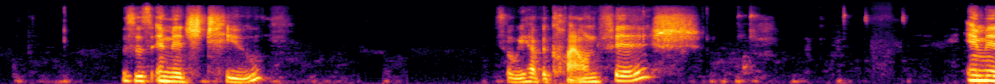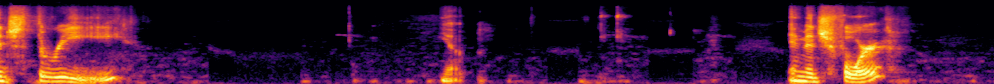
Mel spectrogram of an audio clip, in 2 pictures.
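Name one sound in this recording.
A young woman speaks calmly over an online call, in short phrases with pauses.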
